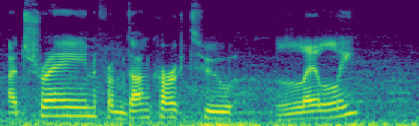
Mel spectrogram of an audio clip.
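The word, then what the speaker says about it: Lille: train from dunkirk to lilly i think it's how it's pronounced lil and from lily to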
